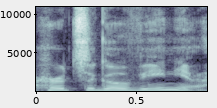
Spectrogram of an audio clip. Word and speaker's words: Herzegovina: Herzegovina.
